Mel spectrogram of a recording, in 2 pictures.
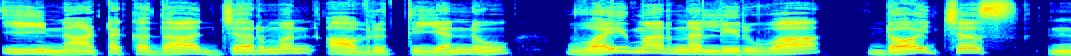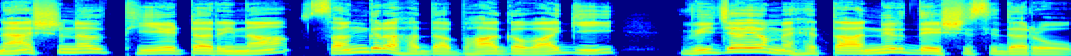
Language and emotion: Kannada, neutral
